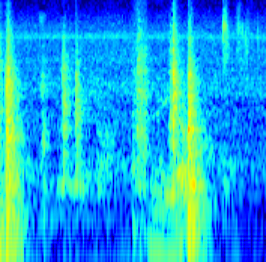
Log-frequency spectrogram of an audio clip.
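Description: Cards tap and slide softly on a table.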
